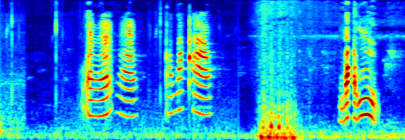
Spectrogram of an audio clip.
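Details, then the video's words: Pet parrot talking: a few short, high, wavering speech-like syllables with bending harmonics, broken by pauses and a brief burst of noise near the middle. "Parrot Speaking and Talking"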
